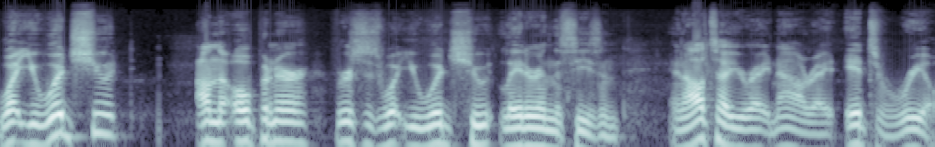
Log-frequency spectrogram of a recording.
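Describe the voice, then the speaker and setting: An ordinary speaking voice with lively intonation and a dry, close sound without echo. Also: man, medium pitch for a man, moderate pace, very clean recording, silent background. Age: 40s. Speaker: podcast co-host and bow hunter. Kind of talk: casual chat.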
